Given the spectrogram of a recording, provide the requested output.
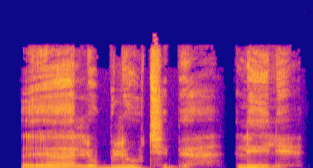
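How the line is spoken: Quiet. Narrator (Russian): тихо сказал

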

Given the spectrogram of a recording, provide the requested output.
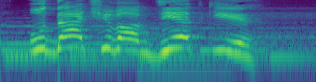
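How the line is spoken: Shouting after someone. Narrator (Russian): Мари крикнула им вдогонку

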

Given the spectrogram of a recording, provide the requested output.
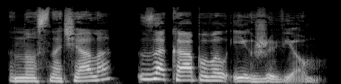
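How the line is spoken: Barely audible mocking snort. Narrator (Russian): Едва слышно, насмешливо фыркнул Хелрой

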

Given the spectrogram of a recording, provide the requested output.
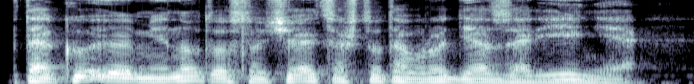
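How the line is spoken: Quiet remark. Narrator (Russian): тихо заметил помощник

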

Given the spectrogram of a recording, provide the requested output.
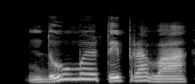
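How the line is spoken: Gloomy mumble. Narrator (Russian): мрачно пробормотал Норман

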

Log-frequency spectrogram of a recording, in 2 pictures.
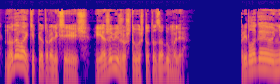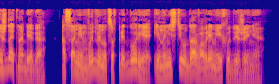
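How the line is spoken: Calm. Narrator (Russian): сказал я спокойно

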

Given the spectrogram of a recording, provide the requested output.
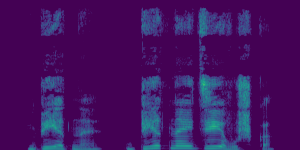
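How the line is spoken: Exclaimed. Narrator (Russian): снова воскликнула Аня

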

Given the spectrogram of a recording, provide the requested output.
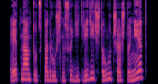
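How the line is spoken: Growl. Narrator (Russian): рыкнул на сотоварищей Претич

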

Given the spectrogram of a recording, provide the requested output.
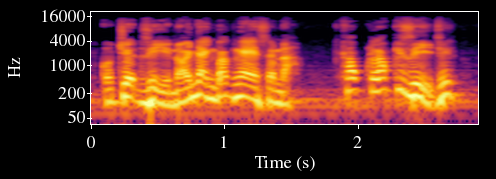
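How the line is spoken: Irritated snapping. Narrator (Vietnamese): Ông Toàn gắt lên

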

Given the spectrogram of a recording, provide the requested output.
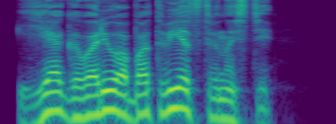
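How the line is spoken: Snapping retort. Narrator (Russian): огрызнулся Николай

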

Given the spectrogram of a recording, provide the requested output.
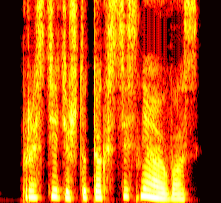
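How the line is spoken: Shy whisper. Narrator (Russian): прошептала, опустив головку

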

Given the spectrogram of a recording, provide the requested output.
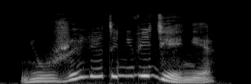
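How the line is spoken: Soft. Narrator (Russian): мягко произнес Хендерсон

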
